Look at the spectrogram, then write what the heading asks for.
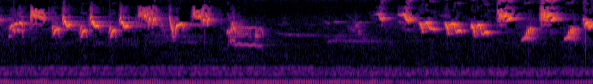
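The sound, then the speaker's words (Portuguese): An unringed, migrating pied flycatcher, bound for the Gulf of Guinea for the winter, chirps in quick, high bursts of repeated notes, pausing briefly before resuming, heard clearly over a steady low hum with no voices. “O aquecimento global está, infelizmente, a afetar as populações de insetos, o que, de acordo com estudos recentes, tem feito diminuir o número de ninhadas e, por consequência, o número das populações de papa-moscas pretos.”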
